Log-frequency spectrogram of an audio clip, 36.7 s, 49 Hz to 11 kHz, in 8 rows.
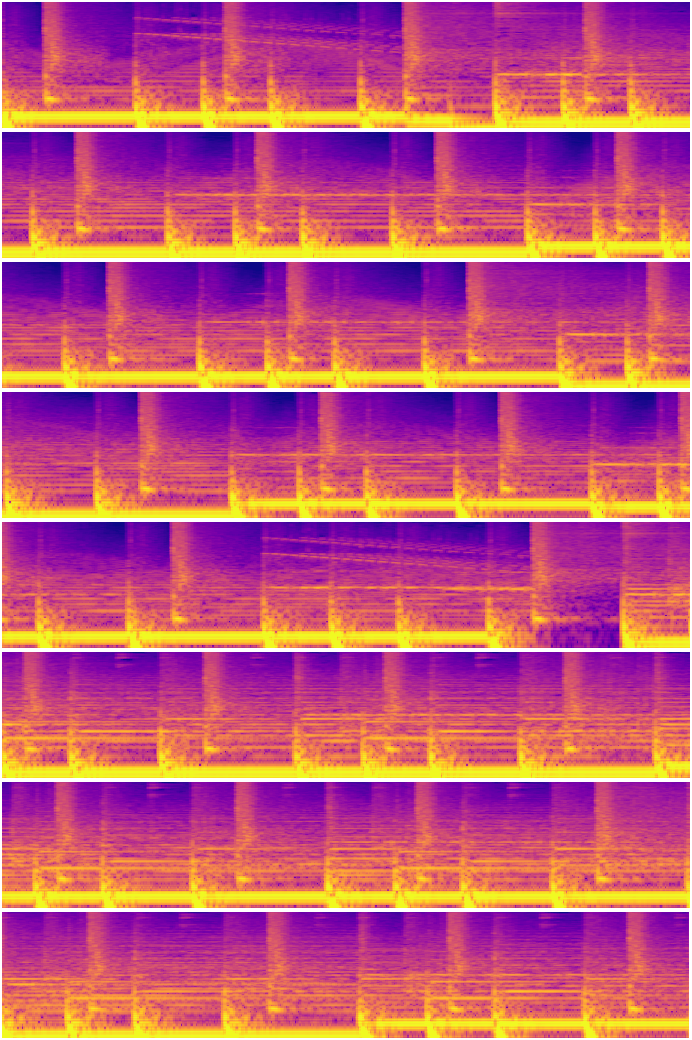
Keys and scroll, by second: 4.7 space, 11.0 space, 17.1 ctrl+-, 17.6 space, 20.3 ctrl+0, 20.7 ctrl+=, 22.0 space, 23.2 ctrl+z, 26.0 ctrl+=, 26.6 space, 31.8 space, 35.5 ctrl+z.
